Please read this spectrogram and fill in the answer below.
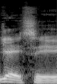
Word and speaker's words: Gacy: Gacy. Just say it like it's the Italian name that it actually is. Yeah, Gacy.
